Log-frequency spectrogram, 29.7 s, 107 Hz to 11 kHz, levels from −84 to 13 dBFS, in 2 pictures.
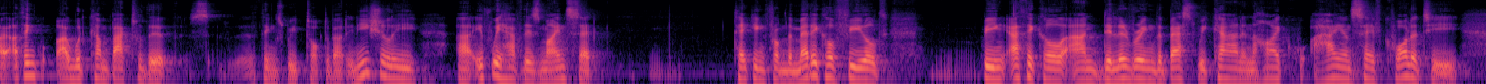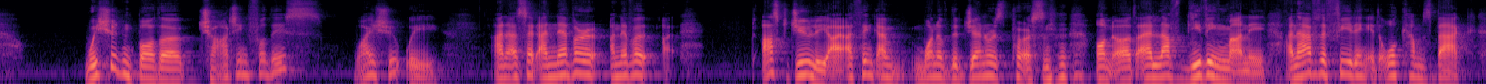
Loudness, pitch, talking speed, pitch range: -22 LUFS, 150 Hz, 165 wpm, 135-175 Hz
